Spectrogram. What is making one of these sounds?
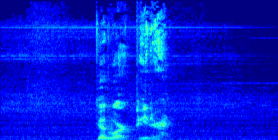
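A man speaks a few quick words nearby.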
